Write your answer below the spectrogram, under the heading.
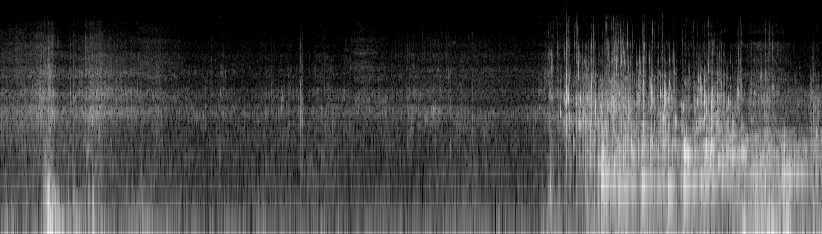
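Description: Surf washing over a camera at water level. There is a thump about half a second in and a quiet wash of water after it, then from about five and a half seconds a loud churning gurgle as a wave covers the camera and it goes underwater.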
